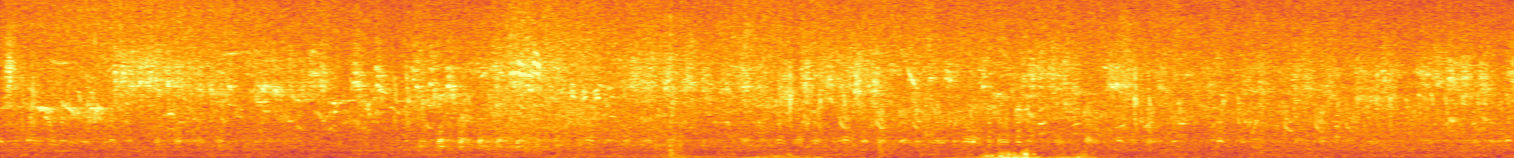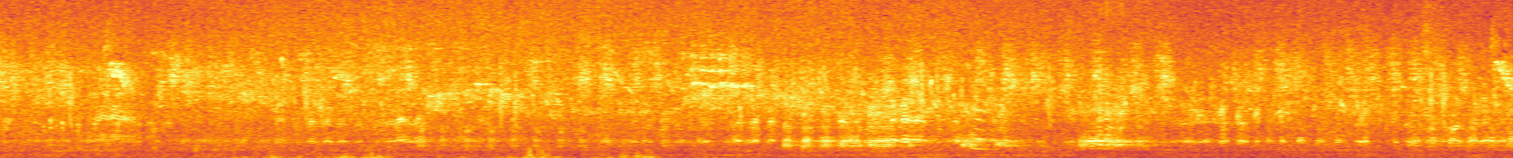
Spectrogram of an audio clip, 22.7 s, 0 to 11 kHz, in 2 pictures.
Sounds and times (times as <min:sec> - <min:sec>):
Bird: 0:00.0 - 0:22.7.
